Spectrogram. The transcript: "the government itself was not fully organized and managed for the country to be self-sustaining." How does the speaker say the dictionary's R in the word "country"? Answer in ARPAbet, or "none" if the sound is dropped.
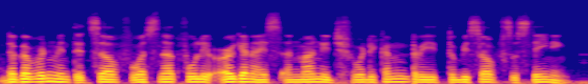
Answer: R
